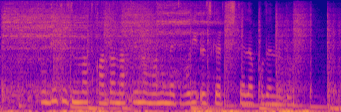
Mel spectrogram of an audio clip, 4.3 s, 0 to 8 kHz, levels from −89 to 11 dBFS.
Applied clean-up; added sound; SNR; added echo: none; Drum kit + Sink (filling or washing) / Water tap, faucet; -2 dB; none.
